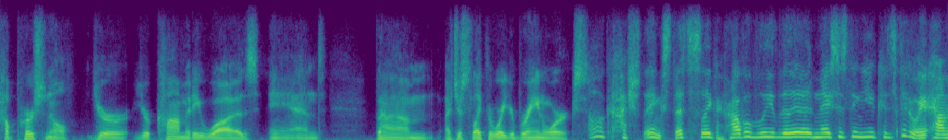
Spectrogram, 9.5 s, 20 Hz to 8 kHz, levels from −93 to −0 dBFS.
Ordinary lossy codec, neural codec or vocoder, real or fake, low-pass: Opus, 24 kbps; codec, 16 kHz in and 24 kHz out, 0.8 kbps, FocalCodec, streaming, 65536 codes; fake; 7.2 kHz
